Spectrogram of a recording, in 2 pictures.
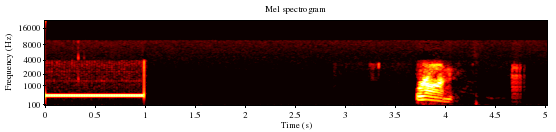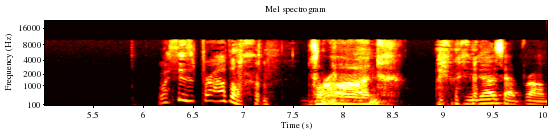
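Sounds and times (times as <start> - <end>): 
telephone call ringing tone: 0.0 - 1.0
speech: 3.9 - 4.2, 6.2 - 10.0.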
